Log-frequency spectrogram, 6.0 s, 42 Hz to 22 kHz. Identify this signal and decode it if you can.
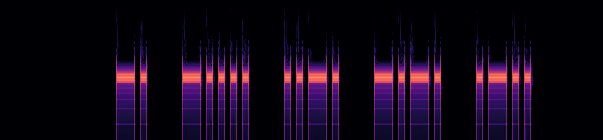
Morse code, heard as a keyed tone, about 20 wpm, spaced as for 15 wpm, 700 Hz. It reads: N6FCL
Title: 154 Lesson 25g - Letter p - Call Signs 20wpm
